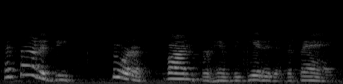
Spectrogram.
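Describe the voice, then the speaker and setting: A woman playing a scheming, excitable housewife with dry wit, wisecracking theatrically in an old-time radio sitcom. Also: mid-range voice, fairly quick, close to an everyday voice. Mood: wry.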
